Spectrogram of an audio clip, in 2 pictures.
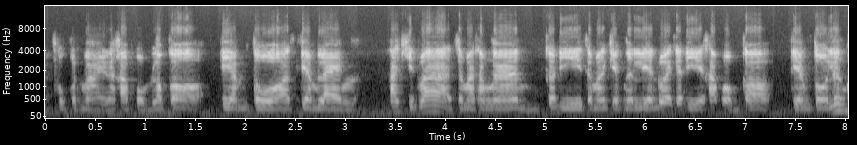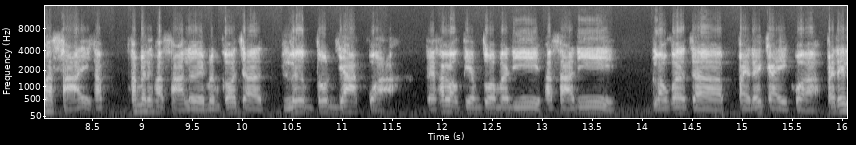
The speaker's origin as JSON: {"language": "Thai", "region": "Northern Thailand", "country": "Thailand", "moved": "yes", "lives_now": "Australia", "said": "ผมเป็นคนภาคเหนือเนาะอาหารเหนือเนี่ยมันจะหากินยาก"}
